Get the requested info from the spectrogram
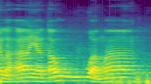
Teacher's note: tanwin bertemu dengan wawu. Ini hukum bacaannya idgham bi gunnah disertai dengan berdengung, yang mana idgham bi gunnah adalah apabila ada tanwin atau nun mati bertemu dengan salah satu huruf yanmu atau huruf idgham bi gunnah, maka dinamakan atau dibaca dengan dengung.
